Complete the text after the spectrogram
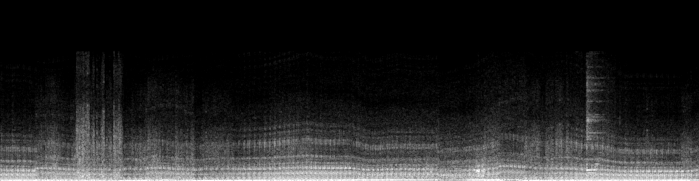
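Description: A car engine roars steadily as the car drives along.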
